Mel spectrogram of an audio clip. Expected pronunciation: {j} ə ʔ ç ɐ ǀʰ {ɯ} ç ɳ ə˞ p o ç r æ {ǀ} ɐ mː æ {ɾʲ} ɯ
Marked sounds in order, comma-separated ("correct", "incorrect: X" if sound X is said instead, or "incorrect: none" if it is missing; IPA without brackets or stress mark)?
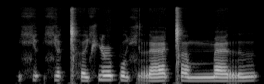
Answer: incorrect: ç, incorrect: ə, correct, incorrect: r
